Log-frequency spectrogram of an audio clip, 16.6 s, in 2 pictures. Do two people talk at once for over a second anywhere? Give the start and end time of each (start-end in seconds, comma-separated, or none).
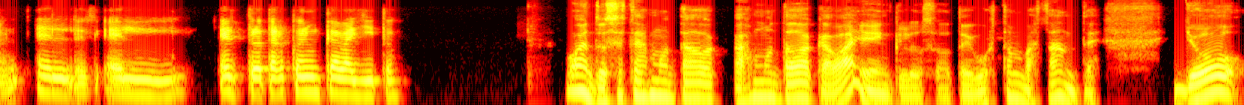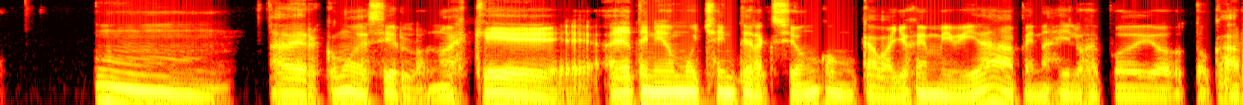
none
